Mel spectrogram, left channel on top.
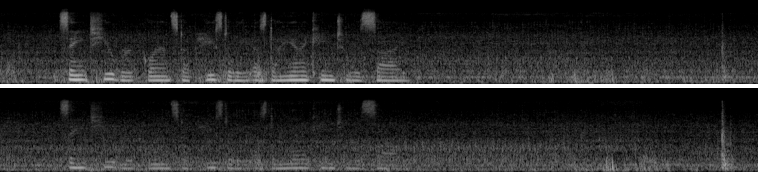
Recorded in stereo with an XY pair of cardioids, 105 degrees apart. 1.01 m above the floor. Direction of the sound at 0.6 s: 70° left.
